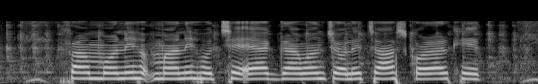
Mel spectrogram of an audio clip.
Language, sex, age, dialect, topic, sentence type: Bengali, female, 18-24, Northern/Varendri, agriculture, statement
